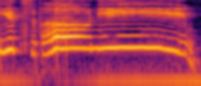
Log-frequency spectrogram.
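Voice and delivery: huge, long drawn-out high roar; Pinkie. A narrator's reading. Pinkie charging towards Twilight, wild roar. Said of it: "Pinkie roared".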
